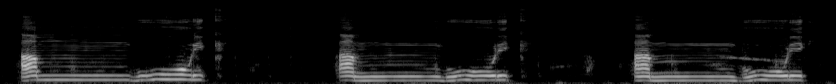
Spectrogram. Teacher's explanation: So because of Ba'un appearing after Nun Sakina, you turn your Nun Sakina to Mim and read it with adequate Gunna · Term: Iqlaab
